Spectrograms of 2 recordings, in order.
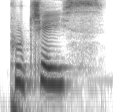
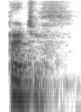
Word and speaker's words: purchase: Don't say it like this. Purchase. It is actually purchase. purchase.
